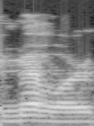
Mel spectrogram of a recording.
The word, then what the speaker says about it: Millar: I pronounced it Mark Millar for years and years and years, and then I think I saw something where he said, "Nope, it's actually Miller. That's just the way we spell it in the UK."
